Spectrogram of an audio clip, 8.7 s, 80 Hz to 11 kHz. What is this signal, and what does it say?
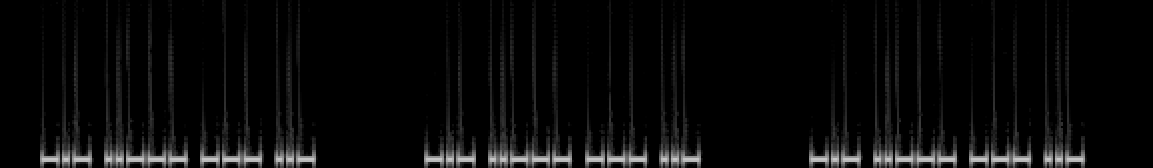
Morse code, heard as a keyed tone, about 30 wpm, 700 Hz. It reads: K2OU K2OU K2OU
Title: USA Call Signs - 4 Characters - Repeated 3x - 30wpm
